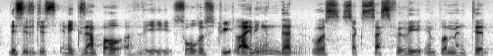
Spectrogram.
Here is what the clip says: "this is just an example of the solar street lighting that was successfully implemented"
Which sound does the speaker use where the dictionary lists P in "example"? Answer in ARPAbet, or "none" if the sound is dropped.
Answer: P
